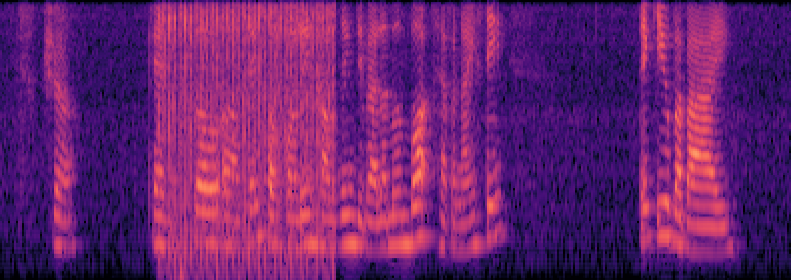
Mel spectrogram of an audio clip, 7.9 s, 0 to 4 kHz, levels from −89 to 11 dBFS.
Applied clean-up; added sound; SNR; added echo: none; Tools; 1 dB; none.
